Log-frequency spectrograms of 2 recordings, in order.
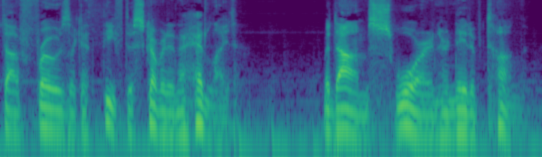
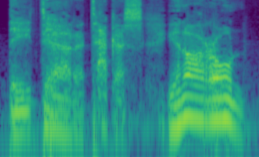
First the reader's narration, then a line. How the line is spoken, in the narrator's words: Madame screeched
